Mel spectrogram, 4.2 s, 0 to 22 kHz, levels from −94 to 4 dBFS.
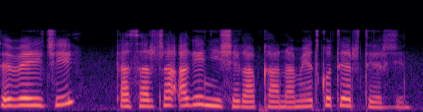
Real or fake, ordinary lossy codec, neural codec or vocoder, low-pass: real; none; none; 7.2 kHz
